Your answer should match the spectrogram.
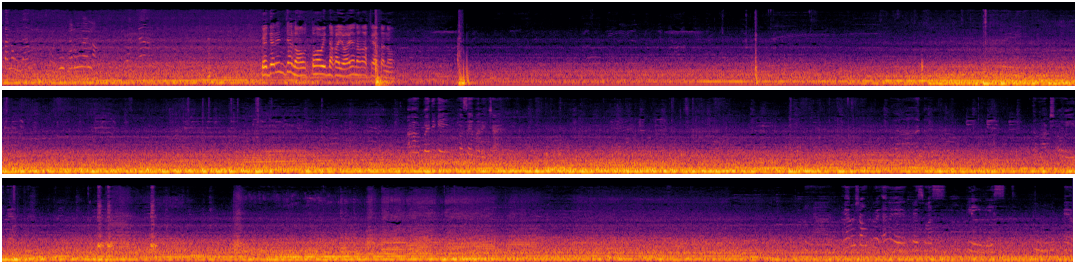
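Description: Car cabin noise while driving: engine and road rumble, with music playing inside the car. A brief loud, wavering sound comes about three seconds in, and the rumble grows louder from about eight seconds in as the car picks up speed on an open road.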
